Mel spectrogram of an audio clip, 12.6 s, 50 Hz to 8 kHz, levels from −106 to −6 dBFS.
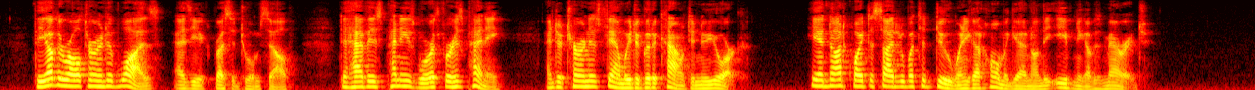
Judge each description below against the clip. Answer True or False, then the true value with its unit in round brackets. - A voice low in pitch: False (150 Hz)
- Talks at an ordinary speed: False (220 wpm)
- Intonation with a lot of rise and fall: True (8.8 semitones)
